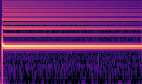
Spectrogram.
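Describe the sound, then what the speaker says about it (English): A single sustained electronic tone from an Electro-Harmonix Super Space Drum pedal, D sharp, with a sharp onset, holding one steady pitch and slowly fading for about three seconds, alone. "I used the Electro-Harmonix Super Space Drum to create a tone which sounded like this"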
